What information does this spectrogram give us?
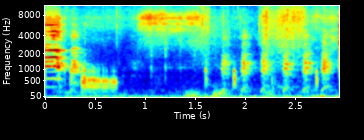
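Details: Free-range farm chickens with new baby chicks: a low harmonic cluck opens, then scattered short clucks and high chick peeps over a noisy farmyard background.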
